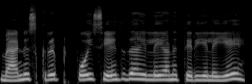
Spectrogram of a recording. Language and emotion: Tamil, fearful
